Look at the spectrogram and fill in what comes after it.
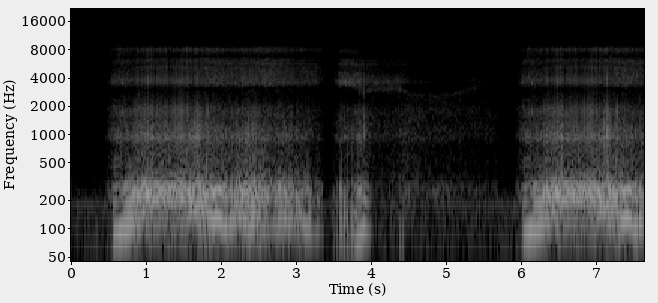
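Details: Cartoon character Caesar sleeping, simulated snoring sound effect: loud, rough, rumbling snores in long drawn-out bursts with a brief pause between.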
